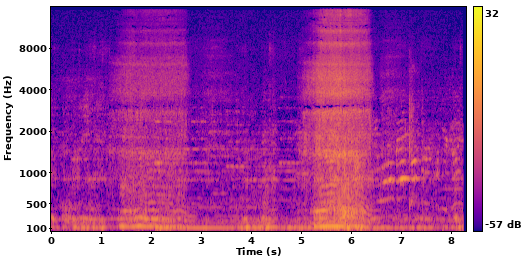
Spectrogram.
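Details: Adult sleeping after a 13-hour night shift, with two long, rough snoring breaths about four seconds apart over faint music or television.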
